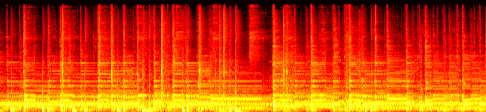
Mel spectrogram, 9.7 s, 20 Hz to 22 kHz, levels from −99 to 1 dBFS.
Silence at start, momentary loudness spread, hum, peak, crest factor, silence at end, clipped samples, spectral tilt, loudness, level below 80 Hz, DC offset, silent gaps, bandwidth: 0 s; 3 LU; none; -2 dBFS; 16 dB; 0 s; under 0.1%; -6.5 dB/octave; -20 LUFS; -28 dBFS; under 0.1%; none; 19 kHz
